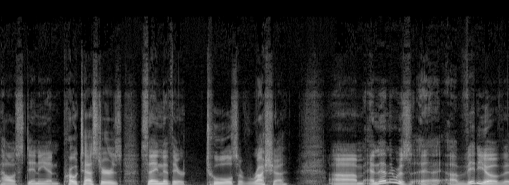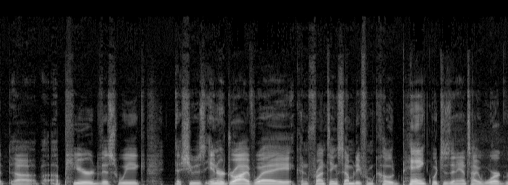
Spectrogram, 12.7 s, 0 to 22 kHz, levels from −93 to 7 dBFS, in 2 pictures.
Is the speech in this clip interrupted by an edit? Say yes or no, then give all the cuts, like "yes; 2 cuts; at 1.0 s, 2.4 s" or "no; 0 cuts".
no; 0 cuts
